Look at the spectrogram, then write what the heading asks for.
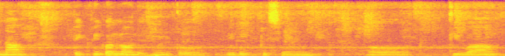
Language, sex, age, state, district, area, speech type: Marathi, female, 30-45, Maharashtra, Ratnagiri, rural, spontaneous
